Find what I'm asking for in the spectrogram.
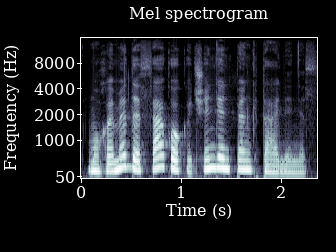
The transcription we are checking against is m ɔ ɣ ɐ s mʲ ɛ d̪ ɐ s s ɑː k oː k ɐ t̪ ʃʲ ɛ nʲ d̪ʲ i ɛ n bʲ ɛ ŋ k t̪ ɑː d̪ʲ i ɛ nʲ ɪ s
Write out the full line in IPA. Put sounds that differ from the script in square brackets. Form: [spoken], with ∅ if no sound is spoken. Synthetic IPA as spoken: m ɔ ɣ ɐ [∅] mʲ ɛ d̪ ɐ s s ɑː k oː k ɐ t̪ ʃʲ ɛ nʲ d̪ʲ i ɛ n [pʲ] ɛ ŋ k t̪ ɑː d̪ʲ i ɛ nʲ ɪ s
